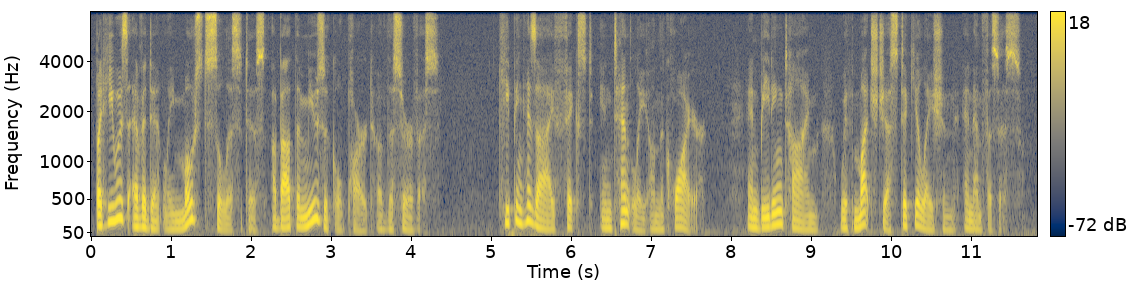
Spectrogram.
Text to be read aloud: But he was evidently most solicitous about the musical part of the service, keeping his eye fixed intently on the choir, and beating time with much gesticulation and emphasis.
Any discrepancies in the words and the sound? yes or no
no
